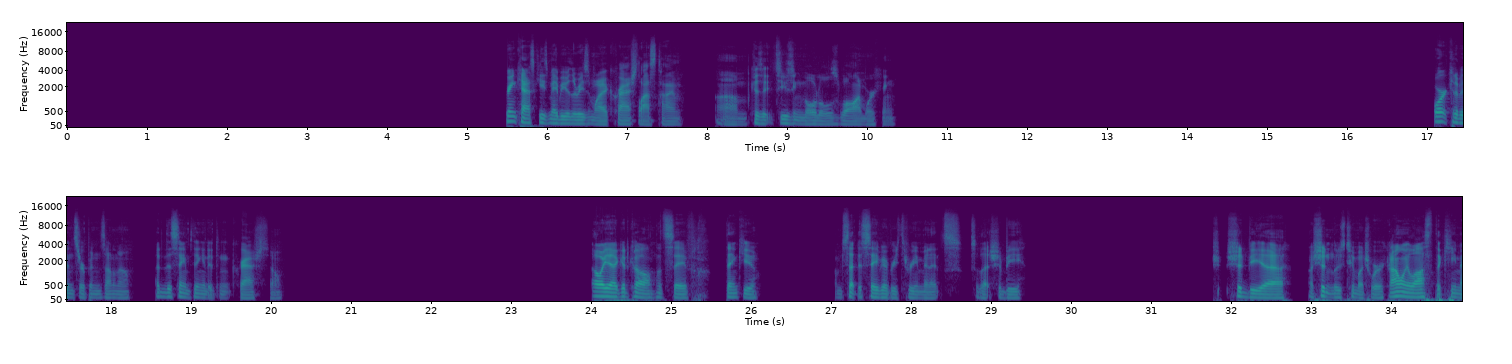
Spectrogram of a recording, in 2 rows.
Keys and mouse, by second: 0.4 click, 1.1 ctrl+s, 2.0 middle click, 2.8 middle click, 3.7 middle click, 8.2 middle click, 8.8 middle click, 10.6 click, 11.8 g, 13.0 click, 15.0 click, 15.5 middle click, 17.3 click, 17.9 click, 19.0 click, 19.5 click, 20.6-22.0 drag, 22.3 click, 23.4 middle click, 24.0 click, 24.7 ctrl+s, 27.2-28.6 drag, 30.6 middle click, 31.5 middle click, 32.4 middle click, 33.5 middle click.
